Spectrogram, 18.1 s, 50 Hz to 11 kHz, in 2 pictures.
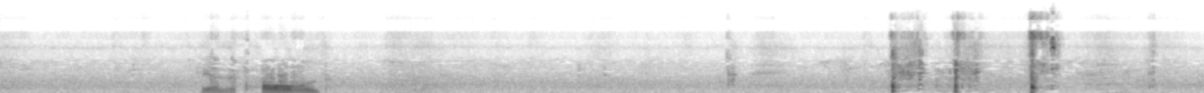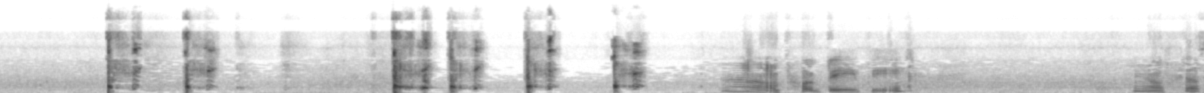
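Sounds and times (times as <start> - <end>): baby coughing: 6.7 - 8.0, 9.8 - 10.8, 12.0 - 13.9.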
